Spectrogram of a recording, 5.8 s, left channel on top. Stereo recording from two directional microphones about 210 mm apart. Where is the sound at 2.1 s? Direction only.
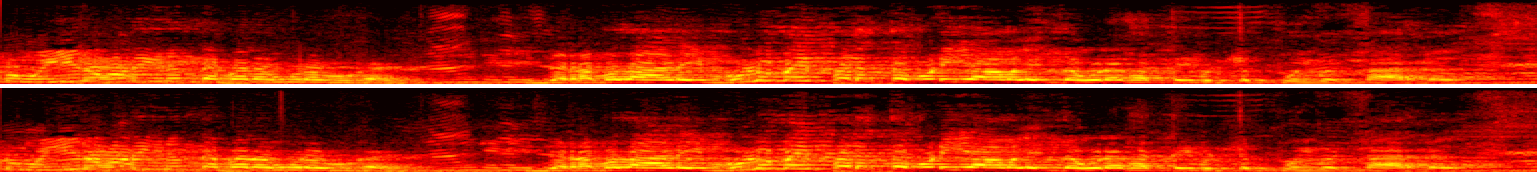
Centre (ahead or behind).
